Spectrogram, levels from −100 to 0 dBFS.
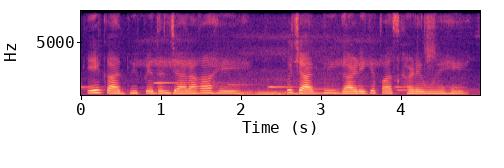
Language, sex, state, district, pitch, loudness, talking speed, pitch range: Hindi, female, Madhya Pradesh, Bhopal, 200 Hz, -17 LUFS, 170 wpm, 195-215 Hz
